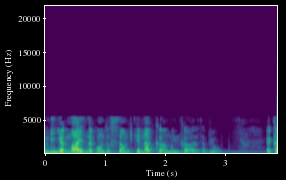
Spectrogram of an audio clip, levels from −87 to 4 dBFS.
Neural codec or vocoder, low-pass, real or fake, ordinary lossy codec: none; 5.4 kHz; real; MP3, 32 kbps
